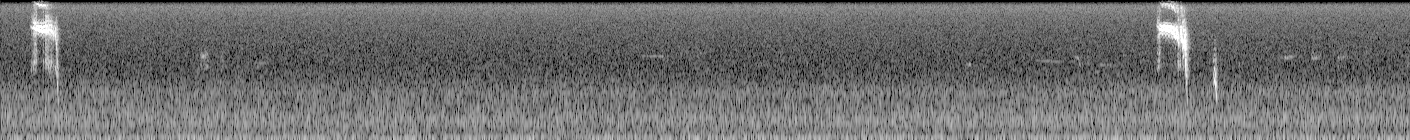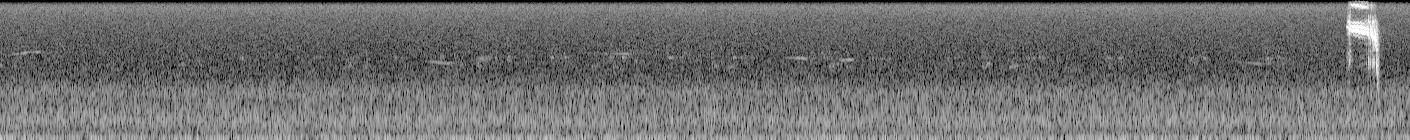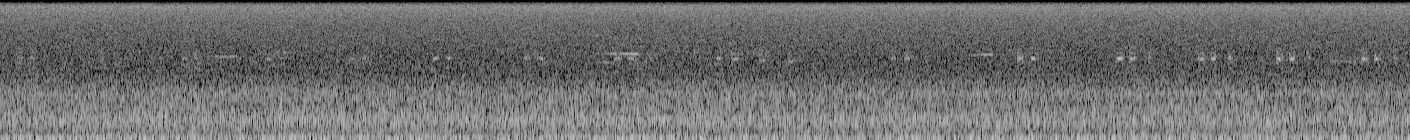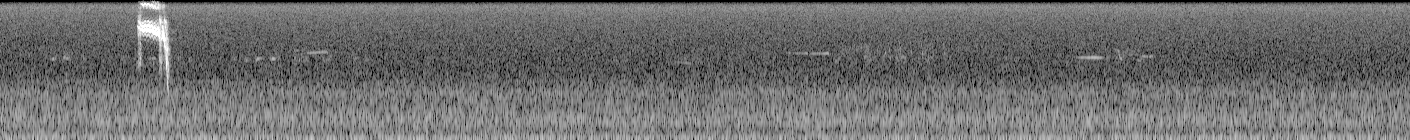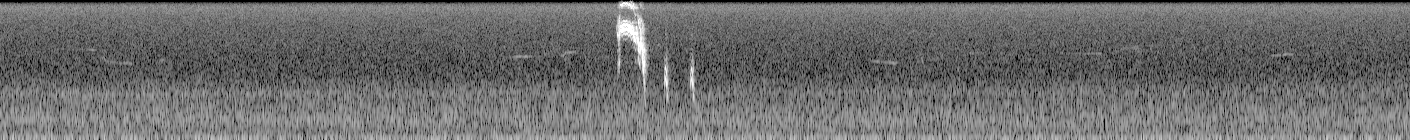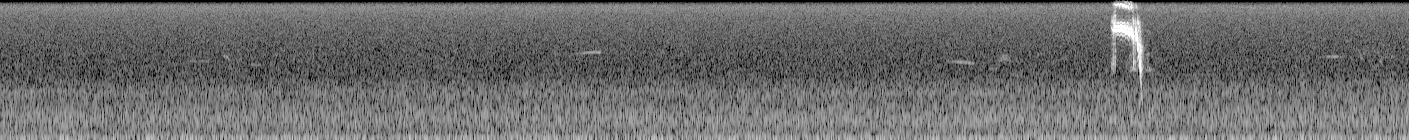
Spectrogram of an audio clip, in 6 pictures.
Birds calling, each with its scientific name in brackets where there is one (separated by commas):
White-crowned Sparrow (Zonotrichia leucophrys), unidentified bird, Hermit Thrush (Catharus guttatus), American Robin (Turdus migratorius)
